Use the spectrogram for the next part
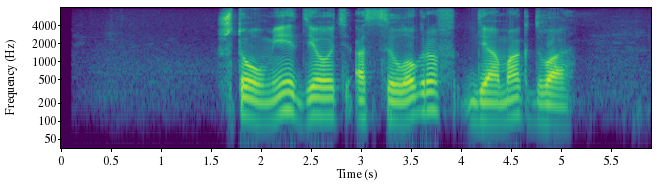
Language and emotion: Russian, neutral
